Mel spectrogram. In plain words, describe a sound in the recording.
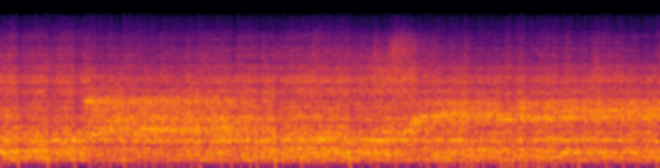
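A rock band plays loudly through amplifiers, heard from the crowd.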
